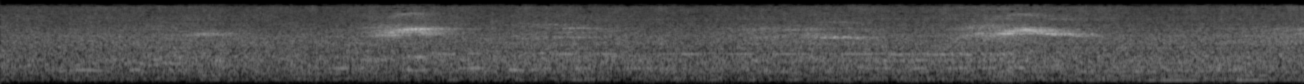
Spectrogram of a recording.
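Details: A baby Asian small-clawed otter at an aquarium gives thin, high squeaky chirps every few seconds while searching for its mother, over a steady hiss of background noise.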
